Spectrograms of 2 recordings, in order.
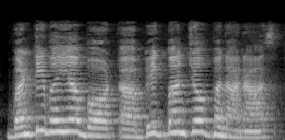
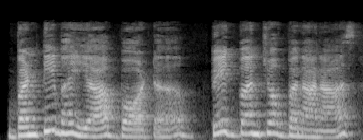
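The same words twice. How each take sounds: First: It is read fastest. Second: It is read a bit faster.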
